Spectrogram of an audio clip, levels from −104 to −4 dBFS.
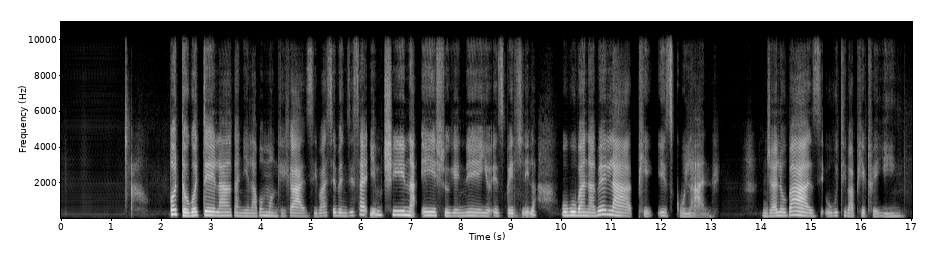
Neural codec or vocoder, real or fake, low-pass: codec, 16 kHz in and 24 kHz out, 0.9 kbps, LongCat-Audio-Codec, fine tuned four codebook decoder; fake; 9.9 kHz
